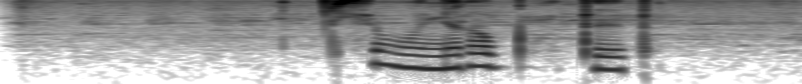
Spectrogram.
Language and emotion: Russian, sad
